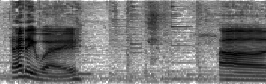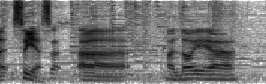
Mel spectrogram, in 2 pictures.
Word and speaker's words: Aloysia: uh so yes uh aloya is that how you pronounce it aloisia aloisia yeah by Louisa um hands over the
